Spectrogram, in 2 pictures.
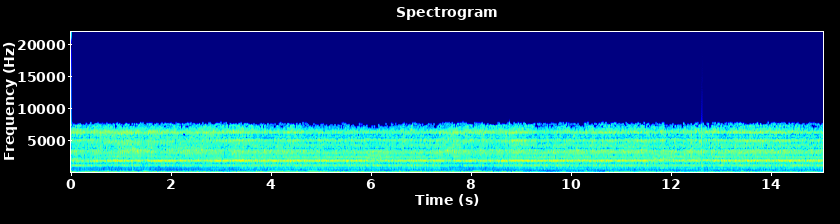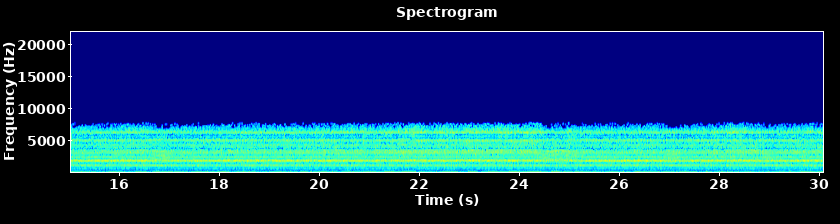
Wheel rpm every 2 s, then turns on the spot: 150, 160, 160, 160, 160, 160, 160, 160, 160, 160, 160, 160, 160, 160, 160.
none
